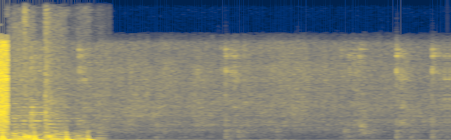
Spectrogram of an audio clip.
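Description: Onions and tomatoes frying in a metal kadai as they are stirred, sizzling, fading out and gone by about a second in. Near quiet follows, with a few faint ticks.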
